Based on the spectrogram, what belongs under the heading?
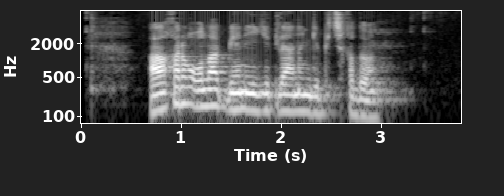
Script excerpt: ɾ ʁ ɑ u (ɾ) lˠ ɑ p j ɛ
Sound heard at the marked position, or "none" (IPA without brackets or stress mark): none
